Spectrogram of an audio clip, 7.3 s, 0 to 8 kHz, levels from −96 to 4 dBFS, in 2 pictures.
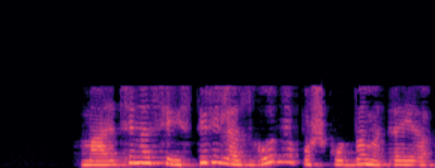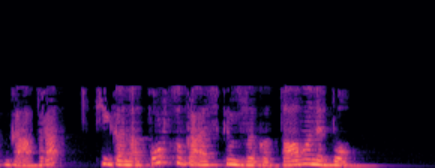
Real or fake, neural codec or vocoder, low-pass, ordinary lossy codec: fake; vocoder, 44.1 kHz, 128 mel bands every 512 samples, BigVGAN v2; 7.2 kHz; AAC, 16 kbps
